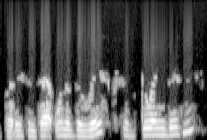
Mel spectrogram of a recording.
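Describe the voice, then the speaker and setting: A woman's voice: sits low, moderate pace, breathy edge, no room sound. An actress playing a concerned, hopeful wife and mother in a 1940s radio drama, earnest and encouraging. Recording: tinny, band-limited 1940s radio broadcast.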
